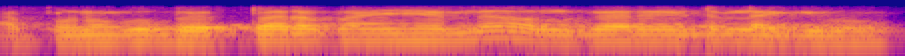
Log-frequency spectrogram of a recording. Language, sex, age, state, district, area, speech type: Odia, male, 30-45, Odisha, Khordha, rural, conversation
